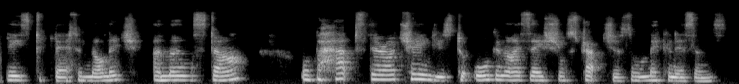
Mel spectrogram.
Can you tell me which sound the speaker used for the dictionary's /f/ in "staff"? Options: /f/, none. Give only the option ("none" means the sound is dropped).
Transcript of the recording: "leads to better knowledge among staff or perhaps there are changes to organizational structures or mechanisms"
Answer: none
